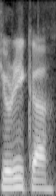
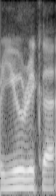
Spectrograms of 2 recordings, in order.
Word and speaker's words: Eureka: I'm excited to reach Eureka, or Eureka as the locals pronounce it.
